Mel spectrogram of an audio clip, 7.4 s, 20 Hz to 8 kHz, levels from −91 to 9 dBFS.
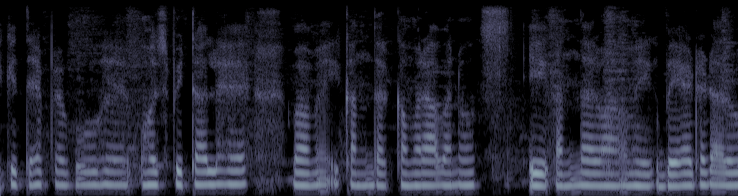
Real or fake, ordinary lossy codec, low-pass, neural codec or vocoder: real; none; 7.2 kHz; none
